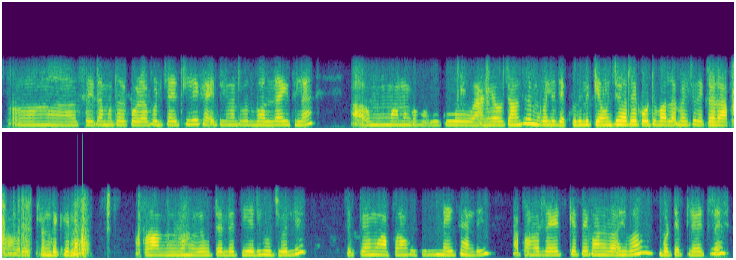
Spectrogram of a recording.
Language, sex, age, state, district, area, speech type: Odia, female, 30-45, Odisha, Bhadrak, rural, conversation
